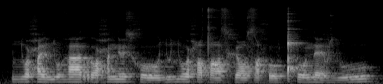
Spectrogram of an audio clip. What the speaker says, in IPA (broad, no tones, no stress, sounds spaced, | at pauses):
ʎ o ħ ɛ ə̯ ɲ o ɦ aː r ɔ ħ ə n ʏː z x oː ʎ o ʎ oː ħ a tˤ aː z x ʏː zˤ ə x o ǃʰ o n ɛː v ʎ uː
